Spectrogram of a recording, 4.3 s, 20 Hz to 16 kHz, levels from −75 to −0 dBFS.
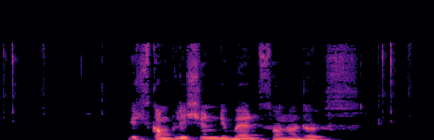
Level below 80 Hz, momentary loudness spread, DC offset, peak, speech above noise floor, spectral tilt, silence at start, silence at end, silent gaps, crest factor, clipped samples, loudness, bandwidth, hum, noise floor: -62 dBFS; 22 LU; under 0.1%; -8 dBFS; 41 dB; -5 dB/octave; 1.3 s; 0.8 s; none; 20 dB; under 0.1%; -27 LUFS; 11.5 kHz; none; -67 dBFS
